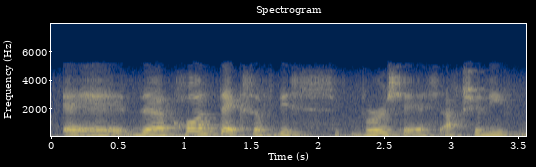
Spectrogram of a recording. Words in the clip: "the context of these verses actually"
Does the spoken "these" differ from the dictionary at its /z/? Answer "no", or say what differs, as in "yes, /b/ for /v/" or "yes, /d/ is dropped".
yes, /s/ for /z/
